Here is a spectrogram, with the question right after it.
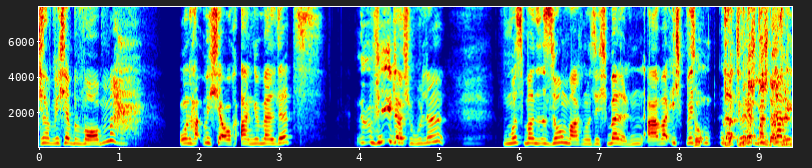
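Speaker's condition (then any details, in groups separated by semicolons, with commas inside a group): Down syndrome; young woman aged 20; mother present as assistant, helps when stuck or question not understood; cannot speak freely very well, read prepared question aloud at Wahlkampfarena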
